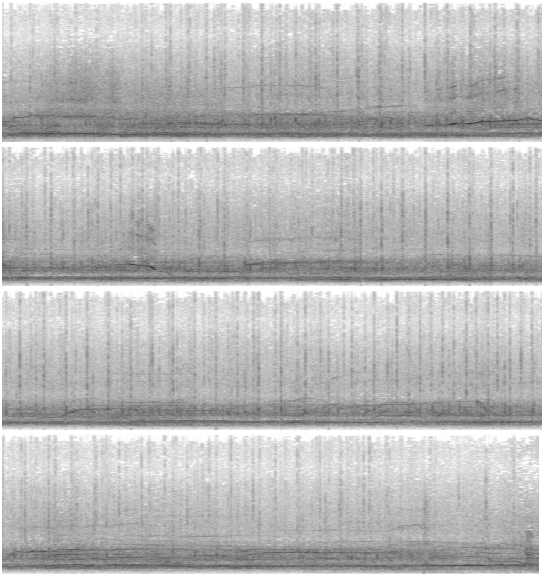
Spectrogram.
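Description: A large crowd cheers and screams loudly in an echoing hall.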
